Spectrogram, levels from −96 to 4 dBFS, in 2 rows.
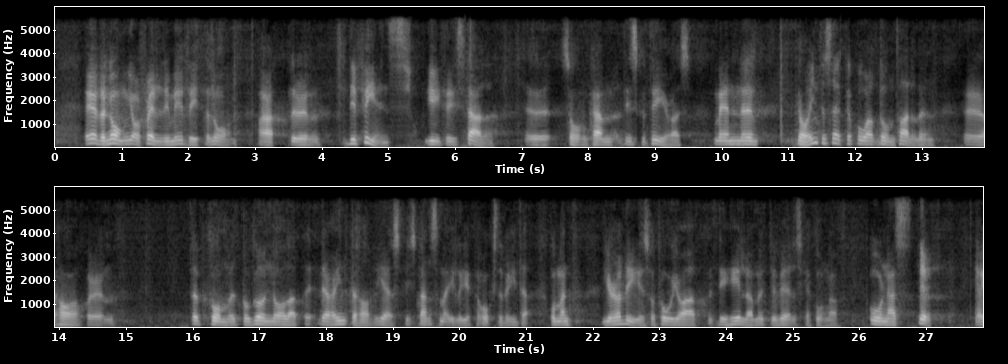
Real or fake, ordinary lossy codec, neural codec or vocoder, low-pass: fake; AAC, 32 kbps; codec, 16 kHz in and 24 kHz out, 0.9 kbps, LongCat-Audio-Codec, four codebook decoder; 5.4 kHz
